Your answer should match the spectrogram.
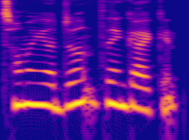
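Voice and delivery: high-pitched attempted Irish accent; Saoirse Ronan. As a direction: try a high Irish film-heroine voice. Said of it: "she was in the movie Brooklyn".

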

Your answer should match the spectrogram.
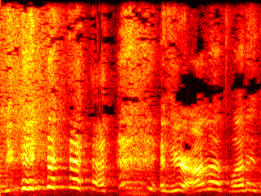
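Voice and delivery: slow, laughing correction. Real, not acted. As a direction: laugh through the fixed word. Laughs correcting her slip.

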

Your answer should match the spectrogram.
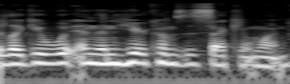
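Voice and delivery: usual speaking voice

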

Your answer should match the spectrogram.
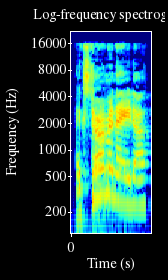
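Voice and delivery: hammed-up loud shout of a job title; exterminator's call. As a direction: call it out like a New York guy knocking on every door. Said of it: "That's literally what he sounds like".

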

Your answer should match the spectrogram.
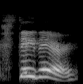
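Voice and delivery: high, loud imitated order; urgent command. Ride staffer ordering mom by phone, mock urgent command. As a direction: imitate an official ordering someone to stay put.

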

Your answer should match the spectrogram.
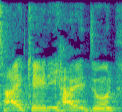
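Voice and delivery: ordinary talk, nothing marked

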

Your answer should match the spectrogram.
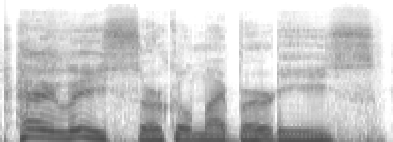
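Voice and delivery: low, loud, slow mocking brag; smug taunt.

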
